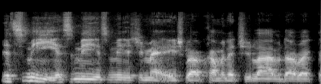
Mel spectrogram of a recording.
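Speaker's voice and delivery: loud, high announcer shout easing down in pitch; hyped show-opener. Acted. Host greeting the audience live and direct, hyped show-opener. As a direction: belt out the host's intro.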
